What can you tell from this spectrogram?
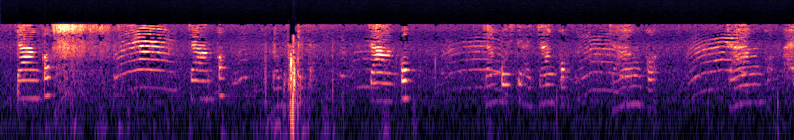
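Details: Pet kitten at home, sitting, giving many short, arched meows in quick succession, rising then falling, mixed with people talking and a sharp knock.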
